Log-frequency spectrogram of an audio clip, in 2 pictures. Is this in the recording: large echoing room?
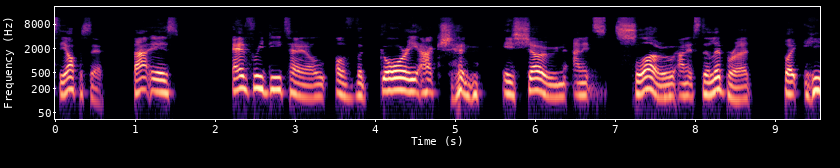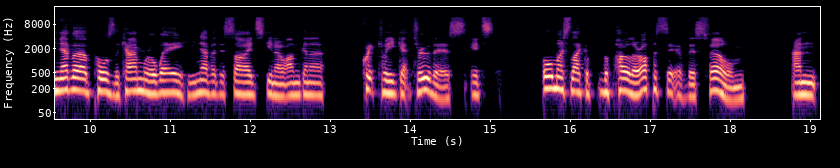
no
